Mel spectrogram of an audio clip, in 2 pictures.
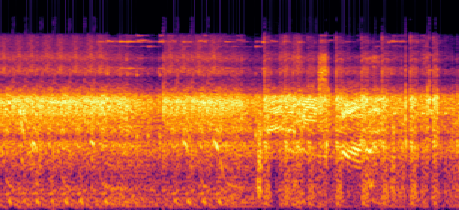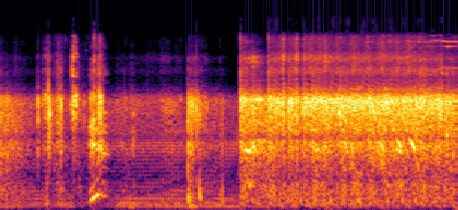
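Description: Rapid automatic gunfire rattles.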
